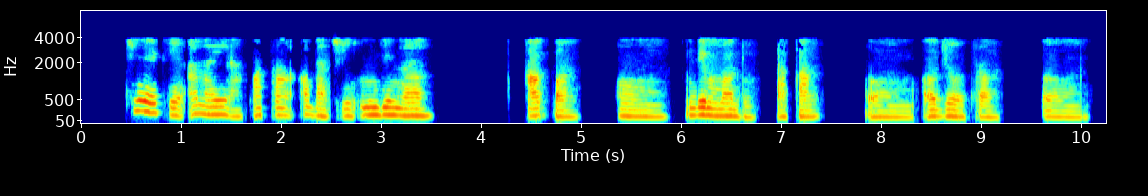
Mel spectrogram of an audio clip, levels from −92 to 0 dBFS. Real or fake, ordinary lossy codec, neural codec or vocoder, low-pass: fake; AAC, 16 kbps; codec, 44.1 kHz, 2.6 kbps, SNAC; 7.2 kHz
